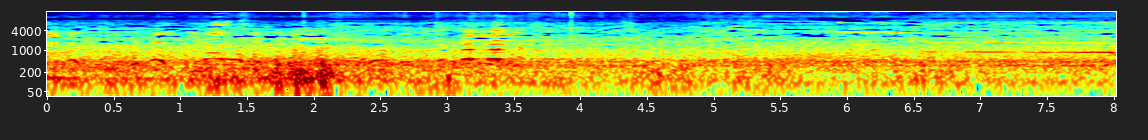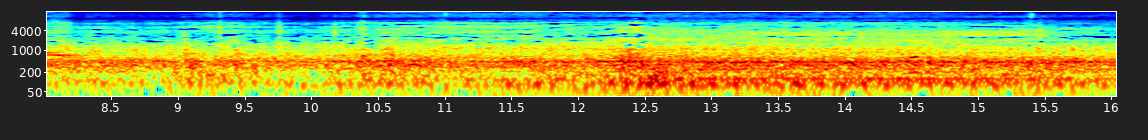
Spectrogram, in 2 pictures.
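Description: Wheel loader's diesel engine running steadily close by, getting louder in the last few seconds as the machine works in. A few sharp clicks about three seconds in and a short thin tone about halfway through sound over it.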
